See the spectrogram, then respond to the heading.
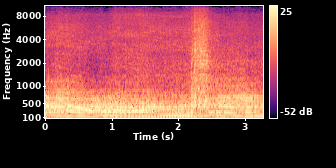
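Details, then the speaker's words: Car from DriveTribe with melted, collapsed catalytic converter, exhaust opened up and Lambda sensor unplugged: engine drops off and picks straight back up with a clean, even note and no hesitation; revs freely. "God she's running really nice why do I get myself into these situation"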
